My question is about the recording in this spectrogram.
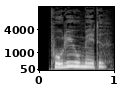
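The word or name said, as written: polyumættet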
